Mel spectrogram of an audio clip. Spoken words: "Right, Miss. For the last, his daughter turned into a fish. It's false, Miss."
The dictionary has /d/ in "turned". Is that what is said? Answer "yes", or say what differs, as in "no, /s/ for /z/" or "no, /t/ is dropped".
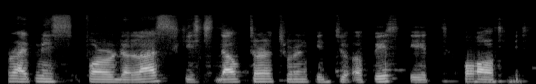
no, /d/ is dropped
